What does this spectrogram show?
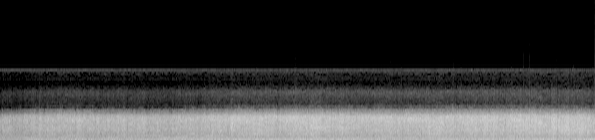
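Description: Diesel locomotive hauling a freight train past close by: a steady, loud engine-and-wheel noise that grows a little louder as it passes.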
